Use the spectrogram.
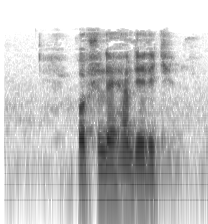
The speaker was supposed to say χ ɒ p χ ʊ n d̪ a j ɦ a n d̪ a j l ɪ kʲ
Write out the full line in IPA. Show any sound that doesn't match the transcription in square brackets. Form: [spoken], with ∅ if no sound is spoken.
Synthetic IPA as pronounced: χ [o] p [ʃ] ʊ n d̪ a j ɦ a [m] d̪ [e] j l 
